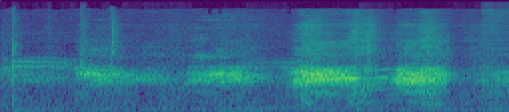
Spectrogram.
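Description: A crow caws four times in an anime scene, each harsh call rising a little louder than the one before, with short gaps between and no voices.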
